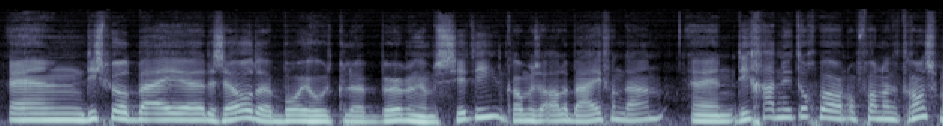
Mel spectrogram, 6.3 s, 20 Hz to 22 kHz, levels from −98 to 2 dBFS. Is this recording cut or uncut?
cut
